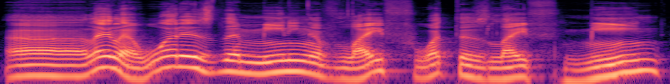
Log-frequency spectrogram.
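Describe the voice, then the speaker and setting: A man's voice: medium pitch, expressive, slow. A middle-aged man with a light Canadian accent teaching English on a live stream, patiently answering viewers' questions and repeating words for learners.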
